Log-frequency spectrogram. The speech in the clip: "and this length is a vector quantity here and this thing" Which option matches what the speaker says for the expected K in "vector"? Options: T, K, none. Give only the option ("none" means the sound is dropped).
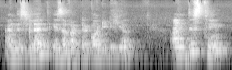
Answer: none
